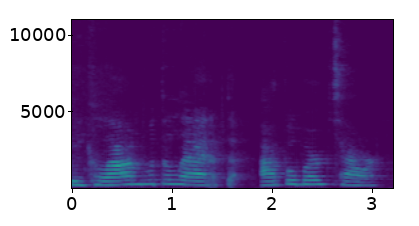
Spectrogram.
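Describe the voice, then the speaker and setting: Woman teacher, read-aloud for children: high, slow, expressive, with some fry. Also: slight background noise. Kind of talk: storybook narration and instructions to children.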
